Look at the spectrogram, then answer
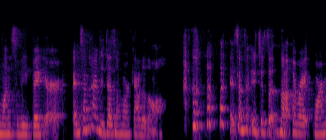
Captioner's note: laughing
